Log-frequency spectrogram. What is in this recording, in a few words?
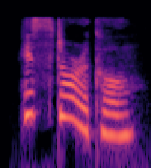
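"historical", British English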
